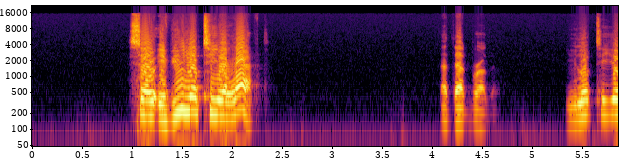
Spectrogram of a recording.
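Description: A man speaks with animation through a microphone.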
